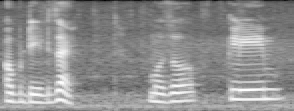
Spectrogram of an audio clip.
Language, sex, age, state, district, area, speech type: Goan Konkani, female, 30-45, Goa, Salcete, rural, spontaneous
